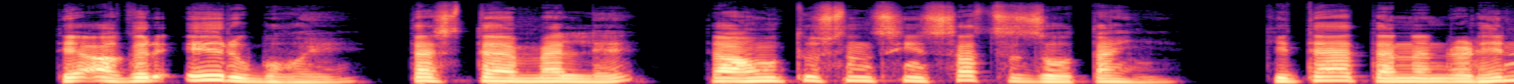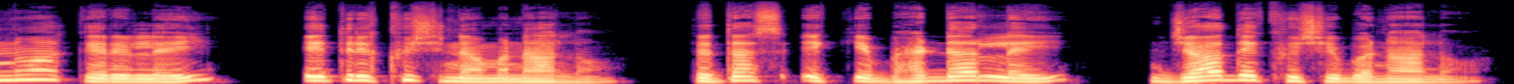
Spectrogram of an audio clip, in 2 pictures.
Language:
Bhadrawahi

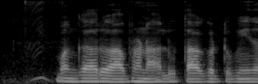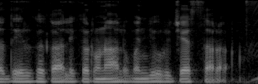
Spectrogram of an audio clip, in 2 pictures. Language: Telugu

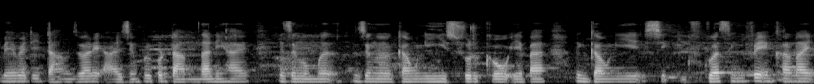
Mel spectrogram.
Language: Bodo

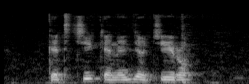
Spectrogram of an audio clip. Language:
Luo (Kenya and Tanzania)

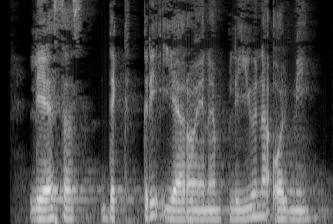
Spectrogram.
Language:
Esperanto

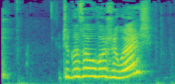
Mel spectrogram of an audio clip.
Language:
Polish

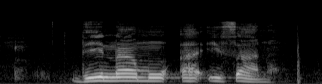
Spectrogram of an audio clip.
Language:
Venda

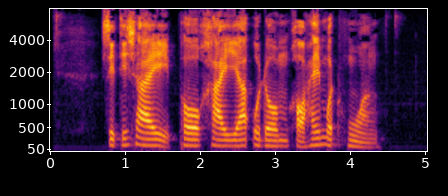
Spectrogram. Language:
Thai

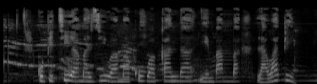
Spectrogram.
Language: Swahili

